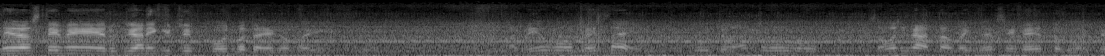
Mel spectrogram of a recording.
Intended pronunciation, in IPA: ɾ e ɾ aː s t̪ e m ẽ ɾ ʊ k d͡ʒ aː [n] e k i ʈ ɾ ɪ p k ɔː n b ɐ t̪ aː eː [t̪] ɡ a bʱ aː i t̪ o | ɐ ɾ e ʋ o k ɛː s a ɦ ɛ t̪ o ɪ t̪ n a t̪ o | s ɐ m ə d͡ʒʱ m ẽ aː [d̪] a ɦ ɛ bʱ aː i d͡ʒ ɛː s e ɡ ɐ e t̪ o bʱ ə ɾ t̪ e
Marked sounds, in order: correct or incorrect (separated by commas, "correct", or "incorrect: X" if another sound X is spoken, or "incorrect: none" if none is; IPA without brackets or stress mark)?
correct, incorrect: none, incorrect: t̪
